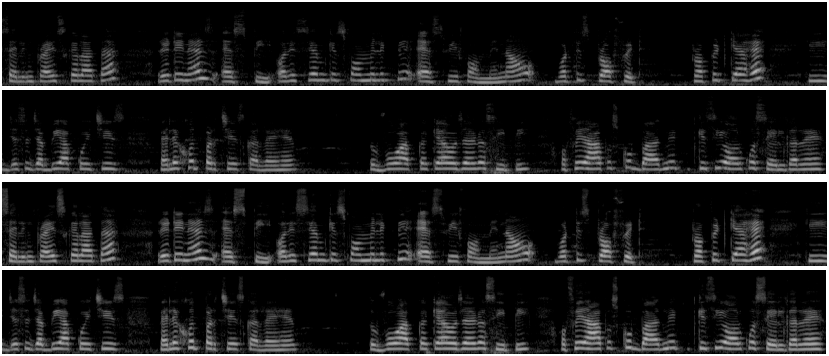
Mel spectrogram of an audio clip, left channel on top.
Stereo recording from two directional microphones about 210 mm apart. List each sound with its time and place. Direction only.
0.0 s a woman's voice: 45° right (ahead or behind)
